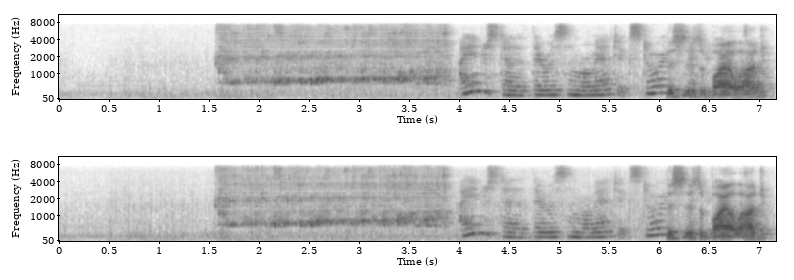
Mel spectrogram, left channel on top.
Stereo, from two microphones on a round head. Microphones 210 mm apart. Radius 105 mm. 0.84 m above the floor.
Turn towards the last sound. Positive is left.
turn(degrees=-35)  # may be behind; listen again after turning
